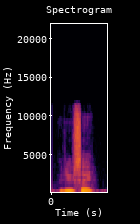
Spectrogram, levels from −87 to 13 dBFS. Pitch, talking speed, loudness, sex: 170 Hz, 355 wpm, -15 LUFS, male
